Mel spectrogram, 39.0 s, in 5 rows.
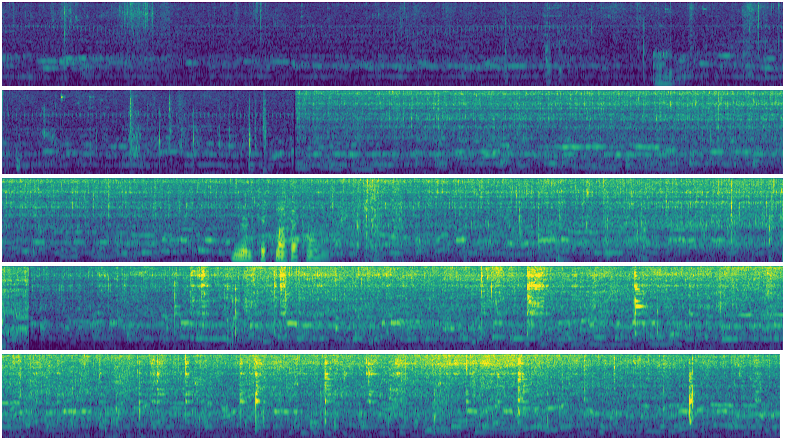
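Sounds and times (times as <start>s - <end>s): chicken sizzling in a pot: 10.7s - 39.0s.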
